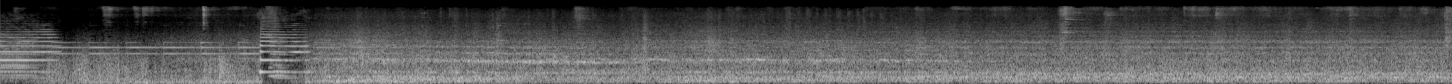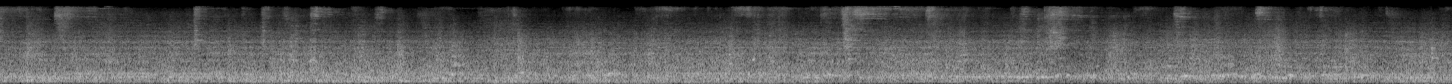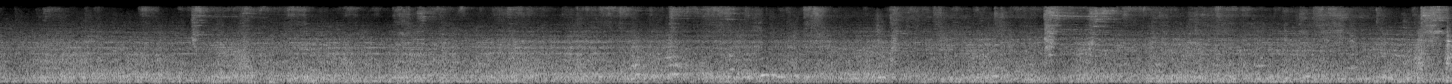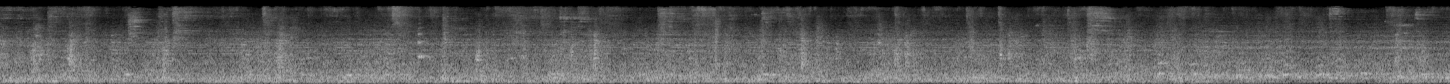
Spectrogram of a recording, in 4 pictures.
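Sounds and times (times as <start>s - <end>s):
train horn blast: 0.0s - 0.8s, 2.5s - 3.3s
diesel locomotives passing: 0.0s - 58.0s
train wagons clacking over rail joints: 4.6s - 58.0s.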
